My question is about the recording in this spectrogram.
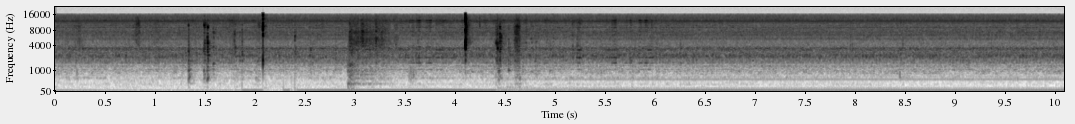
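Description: A few clicks and knocks as the plug goes in. About four and a half seconds in, a faint steady low hum starts: the minifridge compressor trying to start and stalling, which the owner puts down to the refrigerant pressures not yet having equalized.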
